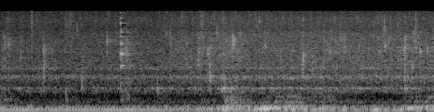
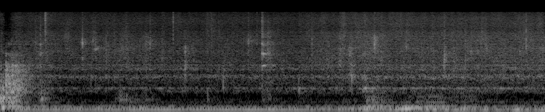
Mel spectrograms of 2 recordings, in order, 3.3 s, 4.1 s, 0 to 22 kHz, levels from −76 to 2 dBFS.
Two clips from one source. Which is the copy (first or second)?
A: second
